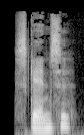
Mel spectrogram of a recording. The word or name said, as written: skanse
